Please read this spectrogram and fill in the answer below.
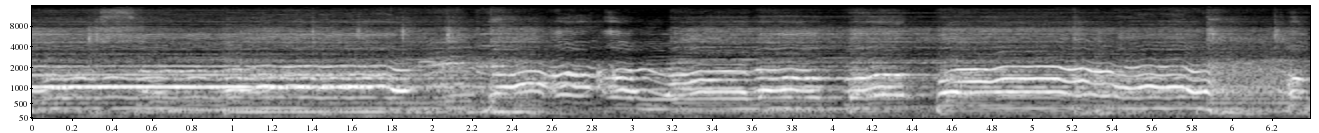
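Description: Live pop ballad duet vocals with band accompaniment: a long held high note, then winding vocal runs, then another held note near the end.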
